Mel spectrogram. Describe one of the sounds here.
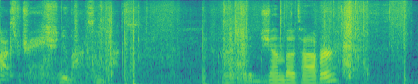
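A cardboard box rustles and scrapes as hands open it.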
